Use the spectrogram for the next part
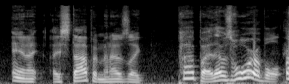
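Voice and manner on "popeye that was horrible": high, loud comic scolding; mock outrage. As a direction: berate a bad performer in jest. Mock scolding of the busker, retold.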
